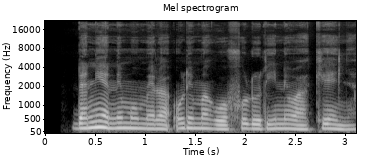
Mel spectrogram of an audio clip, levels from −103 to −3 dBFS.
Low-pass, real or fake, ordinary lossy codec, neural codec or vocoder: none; real; none; none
